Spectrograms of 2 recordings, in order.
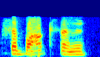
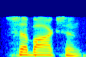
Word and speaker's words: Suboxone: I just wanted to let you know, and it's pronounced Suboxone. – Suboxone.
